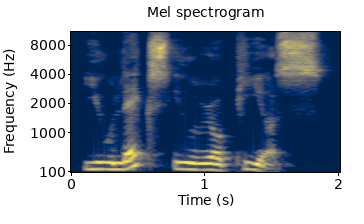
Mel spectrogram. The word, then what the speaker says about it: Ulex europaeus: It's called ULEX, ULEX, and Euro, PAEUS, ULEX europaeus. All right, that's how we normally pronounce it, but if you have a different pronunciation, please use it.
